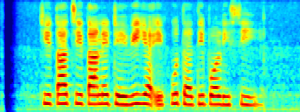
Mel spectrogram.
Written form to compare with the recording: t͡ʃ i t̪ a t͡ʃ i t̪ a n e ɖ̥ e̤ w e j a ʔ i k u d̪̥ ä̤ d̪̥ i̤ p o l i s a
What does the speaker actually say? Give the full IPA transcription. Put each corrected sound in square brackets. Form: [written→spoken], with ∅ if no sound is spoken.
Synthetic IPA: t͡ʃ i t̪ a t͡ʃ i t̪ a n e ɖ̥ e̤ w [e→i] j a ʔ i k u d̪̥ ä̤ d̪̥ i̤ p o l i s [a→i]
